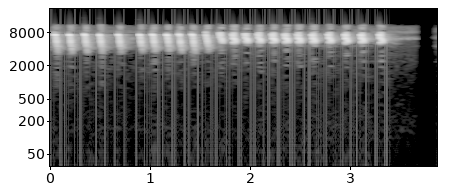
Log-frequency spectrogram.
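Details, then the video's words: Sunbird called kolibri ninja, recorded as a lure to get caged birds singing: one continuous, very fast trill of high, even chips, nearly two per second faster than a heartbeat, fading out at the close. "Pancingan Konin Full Gacor"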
